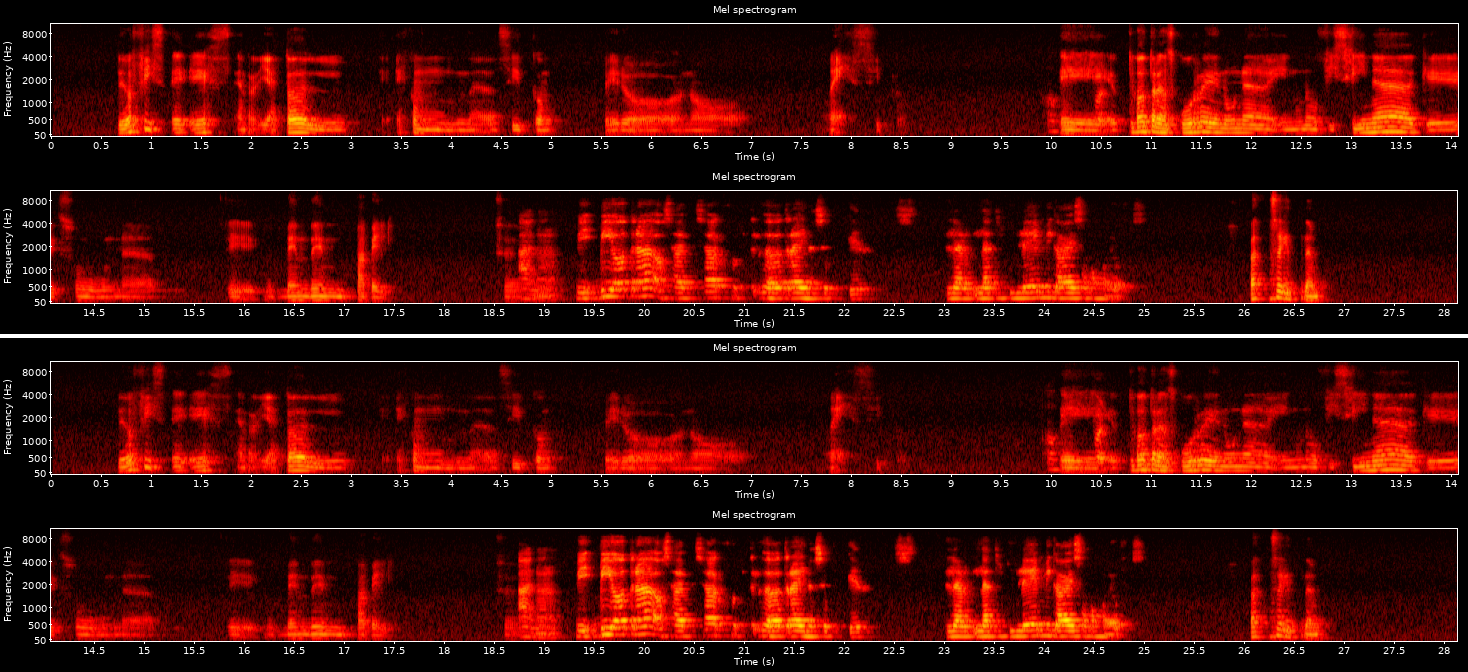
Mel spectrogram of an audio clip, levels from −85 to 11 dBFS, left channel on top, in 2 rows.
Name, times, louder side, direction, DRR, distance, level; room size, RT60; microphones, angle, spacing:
voice 1, 0.7-3.0 3.4-5.0 5.5-6.9 7.8-8.2 10.1-15.1 15.8-17.5 18.6-19.1 26.1-26.7, left 4 dB, 35° left, 0.3 m, -33 dB
voice 2, 9.9-10.5 18.7-22.2 22.5-22.7 23.0-25.0, right 4 dB, 60° right, 0.6 m, -29 dB
2.5 x 2.2 x 3.8 m
head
